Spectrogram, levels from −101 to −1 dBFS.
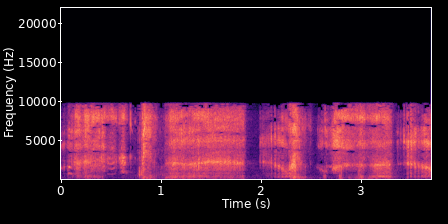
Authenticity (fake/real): real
